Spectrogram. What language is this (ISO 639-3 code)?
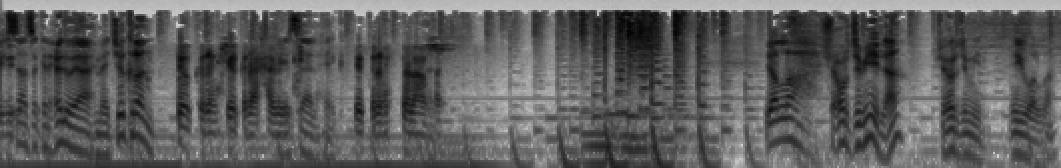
ara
